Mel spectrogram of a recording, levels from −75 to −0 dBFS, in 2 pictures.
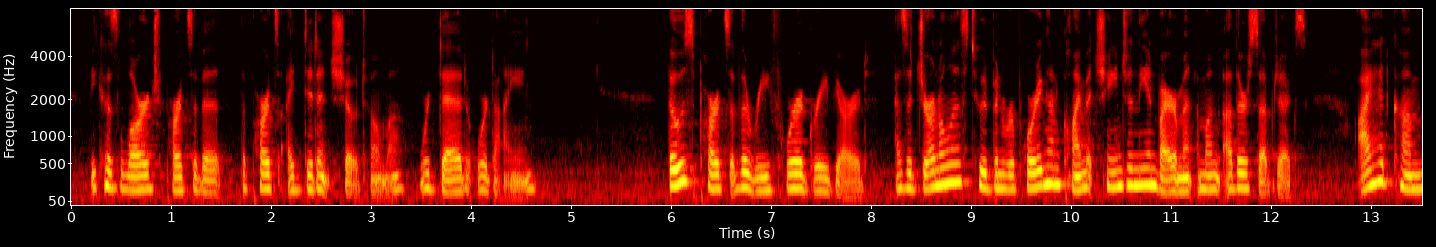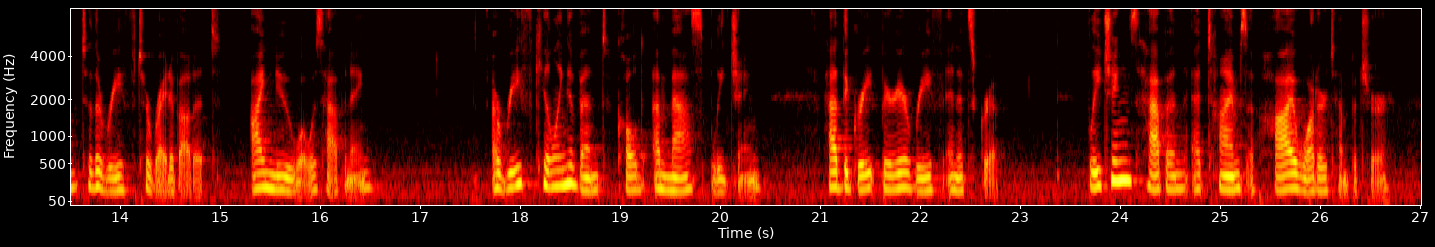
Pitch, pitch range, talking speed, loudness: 175 Hz, 155-190 Hz, 175 wpm, -27 LUFS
